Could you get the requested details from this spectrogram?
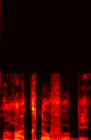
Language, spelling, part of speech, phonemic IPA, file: French, arachnophobie, noun, /a.ʁak.nɔ.fɔ.bi/, Fr-arachnophobie.ogg
- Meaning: arachnophobia (an abnormal or irrational fear of spiders)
